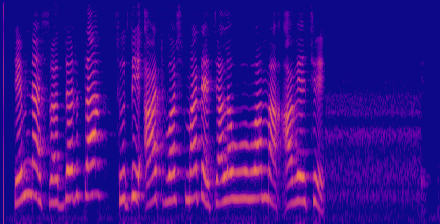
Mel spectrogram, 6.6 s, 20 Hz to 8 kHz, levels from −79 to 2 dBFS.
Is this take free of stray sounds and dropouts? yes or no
yes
